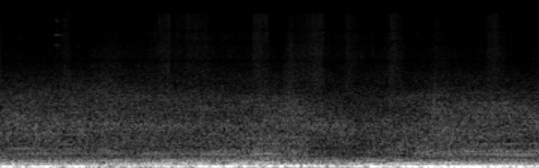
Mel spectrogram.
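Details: Steady low engine rumble of passing vehicles outdoors, without any animal call.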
